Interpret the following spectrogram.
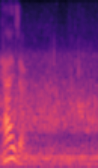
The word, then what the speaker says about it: Kaiser: You know, probably that dude from Germany, Kaiser Wilhelm. Yeah, Kaiser Wilhelm. Kaiser means king, or Caesar, Kaiser. And you say, the way you say Caesar is with the K, Kaiser.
